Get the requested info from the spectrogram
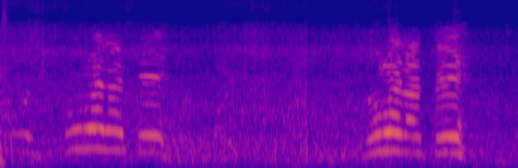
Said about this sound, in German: Das Schlauchboot schießt durch Stromschnellen, wird hin und her geworfen von den Wassermassen des Rio Pato, der sich aufbäumt sich schäumend und gurgelnd durch dichten Urwald und wildromantische Schluchten schlingend.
